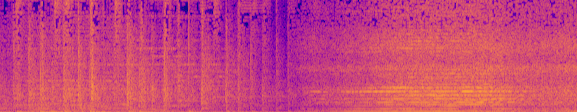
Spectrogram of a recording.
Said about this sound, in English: Emergency crews there, the sound of them in high water trucks and airboats maneuvering through neighborhoods in Houston to rescue desperate people there this week.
